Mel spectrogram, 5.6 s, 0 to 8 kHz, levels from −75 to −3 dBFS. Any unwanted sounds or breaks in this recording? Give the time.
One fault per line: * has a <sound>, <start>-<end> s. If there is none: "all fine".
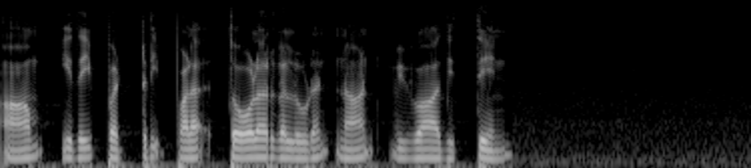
all fine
